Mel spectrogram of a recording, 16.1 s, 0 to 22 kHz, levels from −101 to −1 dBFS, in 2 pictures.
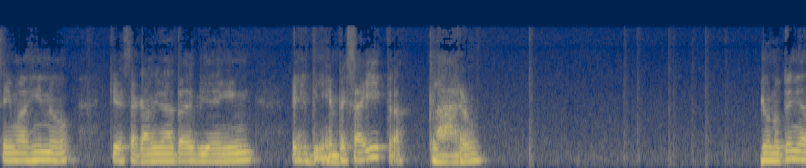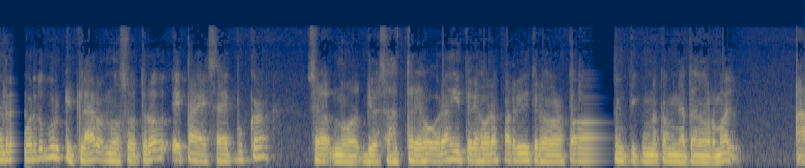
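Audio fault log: Throughout, gain pumping: the level swings by roughly 10 dB. That's most likely the input gain set far too high with a fast limiter or compressor clamping down on each peak, so loud and soft parts end up pressed together and the whole thing sounds squashed. The room noise sits about 41 dB under the speech, and the pumping rides on that floor.
8.17 to 8.33 s, burst of packet loss: about 140 ms of audio goes missing here. The receiver covers roughly 138 ms of it by carrying on the last sound and letting it fade out, so whatever was playing turns into a short held buzz or a dying hiss instead of a clean gap. Then the speech picks up again further on, with that stretch gone.
13.81 to 13.86 s, short concealed packet loss: about 40 ms never made it to the decoder in time, and around 32 ms of that gets patched over. The receiver extends the last sound, keeping its pitch if it was voiced or using shaped noise if it wasn't, then blends back into the real audio. 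You hear a quick smear or wobble, and a short consonant there can just disappear.
13.91 to 14.26 s, long network dropout: about 300 ms doesn't arrive, likely from the network stalling for a moment. The receiver fills around 292 ms by continuing the last sound as a buzz or hiss that fades down, and there's no dead silence in the stretch, just that decaying tail. The speech comes back later without the lost part, and about 15 ms of extra delay creeps in at the join.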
